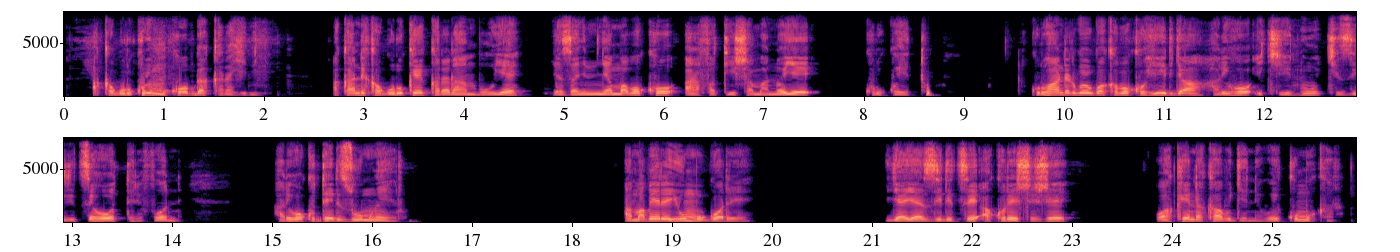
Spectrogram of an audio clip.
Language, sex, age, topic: Kinyarwanda, male, 25-35, health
